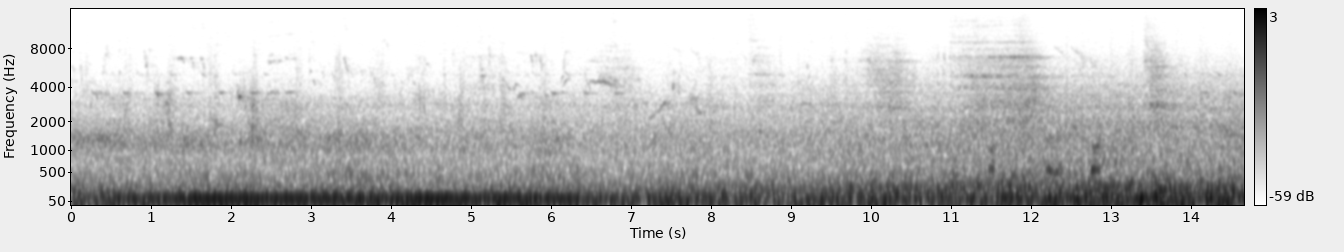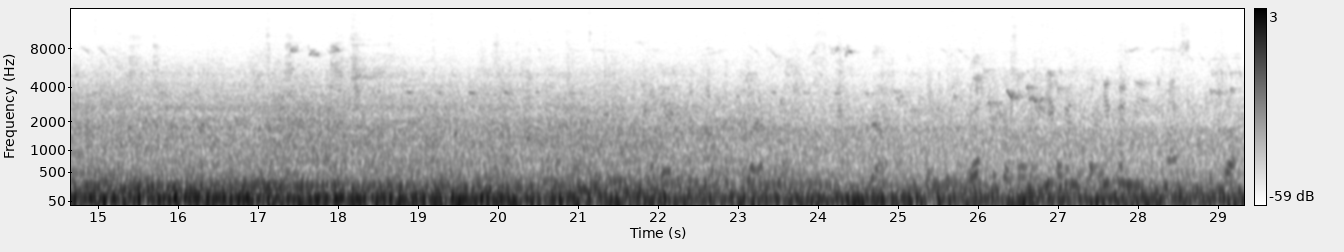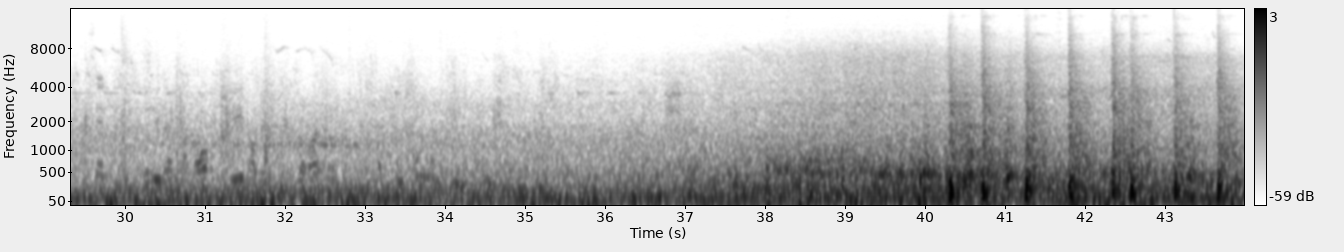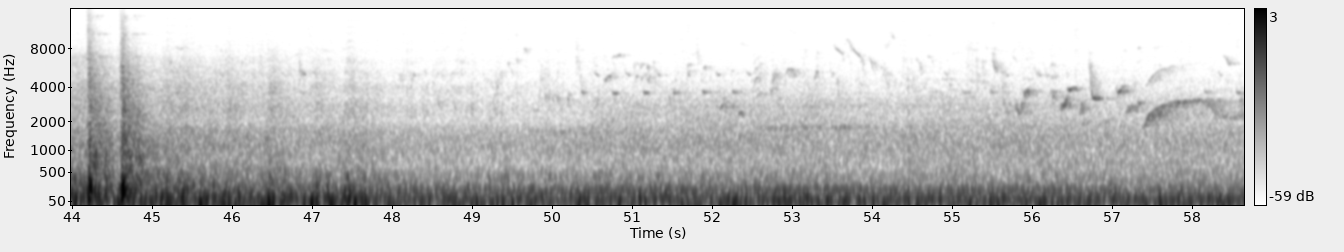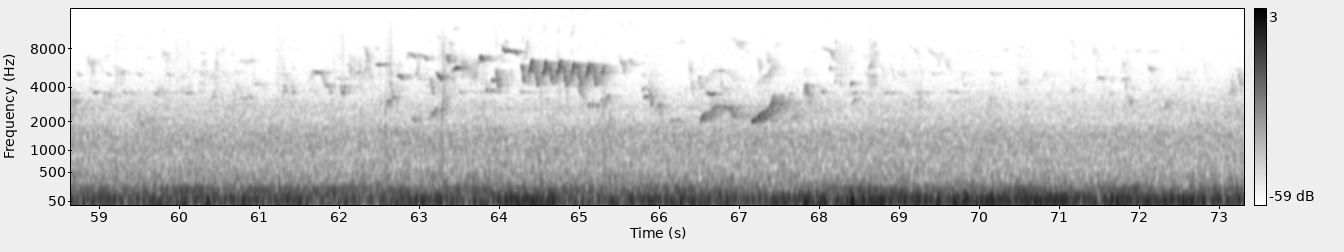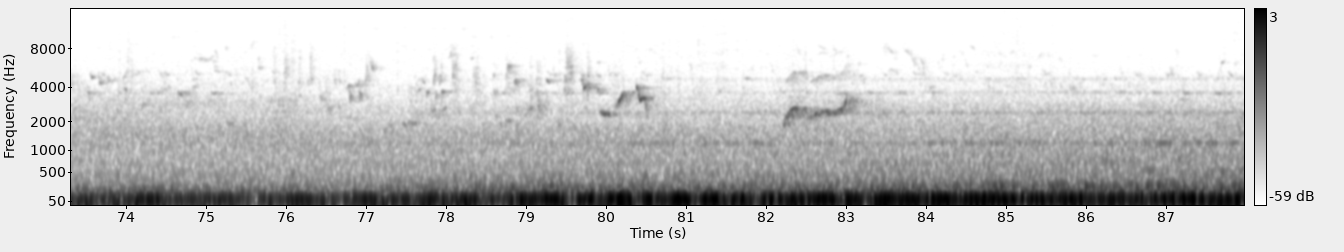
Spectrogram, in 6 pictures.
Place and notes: Sunny ambiance into the park, and a fast pace of trains passing in the station of Østerport.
